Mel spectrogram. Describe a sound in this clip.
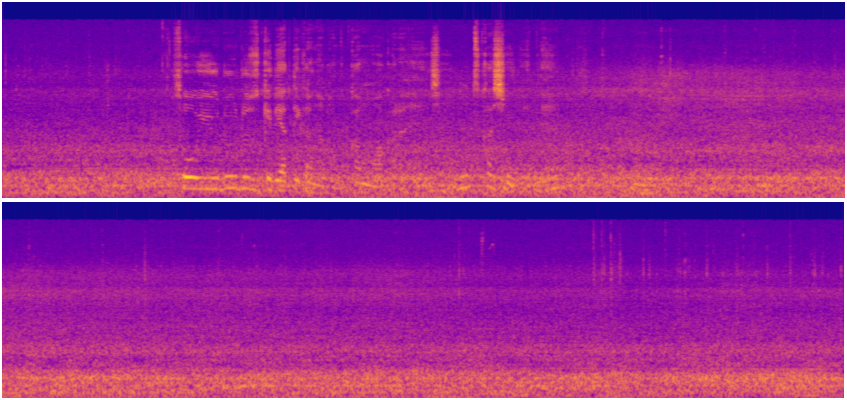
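A car engine hums and tyres rumble steadily on the road inside a tunnel.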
